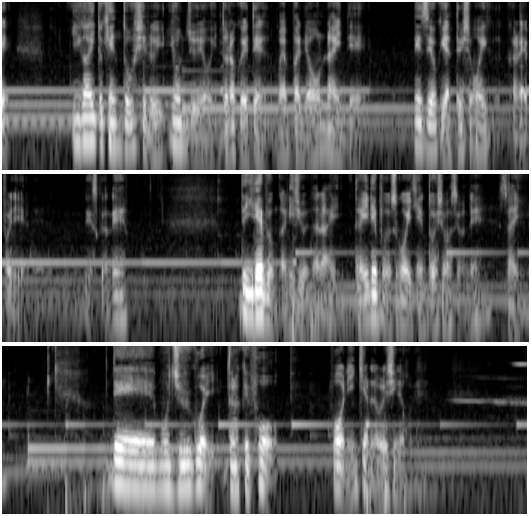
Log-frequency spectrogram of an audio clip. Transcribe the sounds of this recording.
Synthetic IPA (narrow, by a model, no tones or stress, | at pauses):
iɡait̪o̞kẽ̞nt̪o̞ːɕit̪e̞ɾɯ̟̰jõ̞ɲ̟d͡ʑɨ̰ːjo̞̰ːɲid̪o̞ɾakɯ̟et̪ẽ̞̰ŋmajapːaɾʲiõ̞nɾaĩnd̪e̞̰ | ne̞zɨjo̞kɯ̟jat̪ːe̞ɾɯ̟çi̥t̪o̰i | kʰa̰ɾa̰ja̰pːa̰ɾʲḭ | d̪̥e̞sɨ̥kane̞ | d̪e̞iɾe̞bɯ̟̃ŋɡa̰ɲ̟iʑɨ̰ːnana̰ḭd̪akaiɾe̞bɯ̟̃ɰ̃sɨɡo̞ikẽ̞nt̪o̞ːɕi̥t̪e̞masɨjo̞̰ne̞ | sa̰ĩ | d̪e̞mo̞ːd͡ʑɨːɡo̞ḭd̪o̞ɾakɯ̟eɸo̰ː | ɸo̞ːɲʲĩŋkʲinaɾɯ̟no̰ɯ̟ɾe̞ɕiːnokoɾe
